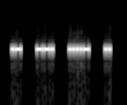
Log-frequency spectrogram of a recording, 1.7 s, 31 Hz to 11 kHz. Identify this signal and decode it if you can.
Morse code, heard as a keyed tone, about 50 wpm, spaced as for 28 wpm, 700 Hz. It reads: AG4I
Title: USA Call Signs - 4 Characters - 3x Character Spacing - 50wpm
